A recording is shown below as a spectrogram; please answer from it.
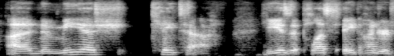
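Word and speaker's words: Neemias Queta: And I've I've pulled up how to pronounce his name so I don't butcher it, but it's Nami Keta.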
